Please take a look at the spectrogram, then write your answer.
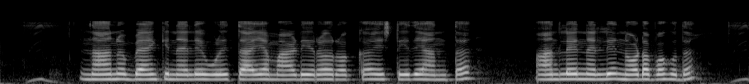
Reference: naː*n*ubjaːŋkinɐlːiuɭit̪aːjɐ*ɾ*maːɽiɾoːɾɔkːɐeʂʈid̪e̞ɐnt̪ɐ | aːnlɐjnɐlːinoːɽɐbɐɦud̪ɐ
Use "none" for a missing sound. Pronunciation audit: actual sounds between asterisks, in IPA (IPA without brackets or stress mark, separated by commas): n, none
